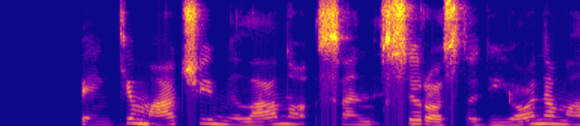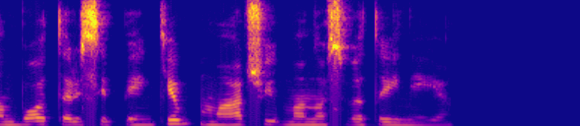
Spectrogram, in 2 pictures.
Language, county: Lithuanian, Vilnius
